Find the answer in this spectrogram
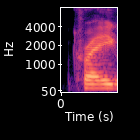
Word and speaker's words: Craig: Craig rhymes with the Hague.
